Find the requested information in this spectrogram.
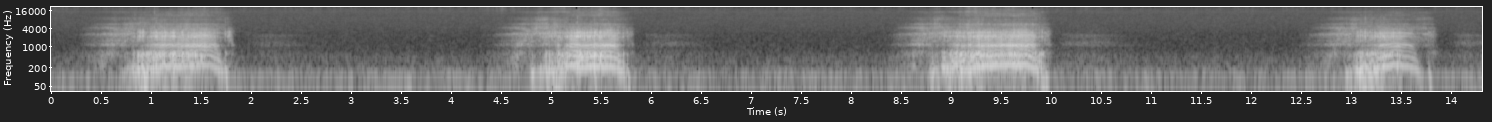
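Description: Loud, rattling snores on each breath in, about 15 a minute, with quiet pauses between.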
